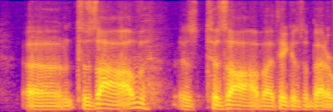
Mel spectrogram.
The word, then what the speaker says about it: Tzav: And this Torah portion is pronounced Tzav. Tzav, I think, is a better way to say it.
